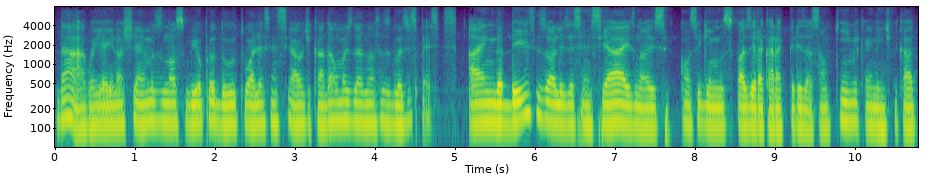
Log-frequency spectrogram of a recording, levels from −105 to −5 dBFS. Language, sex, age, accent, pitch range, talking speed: Portuguese, male, 20-39, Brazilian, 110-125 Hz, 160 wpm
